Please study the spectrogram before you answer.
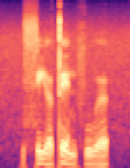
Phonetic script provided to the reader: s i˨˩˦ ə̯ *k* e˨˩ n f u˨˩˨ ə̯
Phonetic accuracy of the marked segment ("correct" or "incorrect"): incorrect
